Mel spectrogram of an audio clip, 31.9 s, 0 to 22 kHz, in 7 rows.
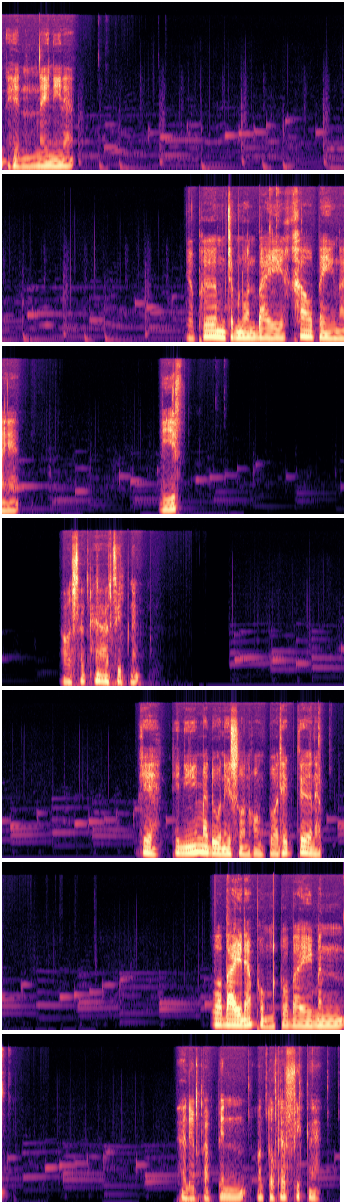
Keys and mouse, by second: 0.3 F6, 30.0 KP_5.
